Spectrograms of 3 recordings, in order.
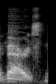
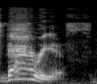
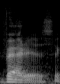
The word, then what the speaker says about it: various: V-A-R-I-O-U-S is the same pronunciation as Darius. Most of my clients do not pronounce the word Varius correctly. They say Varius. Like Varus Computers, Varus Companies. It's Varius. – Varius, okay.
